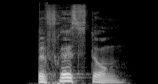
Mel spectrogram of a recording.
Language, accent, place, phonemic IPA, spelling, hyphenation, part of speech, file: German, Germany, Berlin, /bəˈfʁɪstʊŋ/, Befristung, Be‧fris‧tung, noun, De-Befristung.ogg
- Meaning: time limitation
